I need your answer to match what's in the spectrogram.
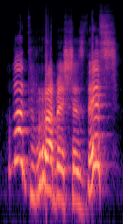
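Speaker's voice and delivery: high, loud, slow scornful shout; angry witch queen. Acted. Grand High Witch scolding a witch, angry and loud. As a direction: scorn the claim. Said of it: "shouted the Grand High Witch".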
